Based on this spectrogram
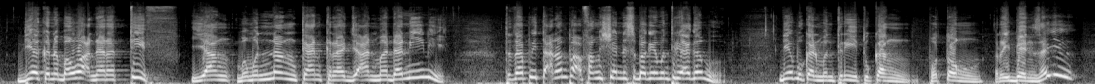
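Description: There is noticeable background noise as a man speaks at a moderate pace in a high pitch. His loudness stays very even while his pitch swings very widely. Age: 40s. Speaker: political commentator. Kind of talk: political commentary monologue.

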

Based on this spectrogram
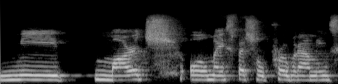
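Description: Against a quiet background, a woman talks. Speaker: interview guest. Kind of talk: interview answer. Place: home room. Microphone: earbuds.

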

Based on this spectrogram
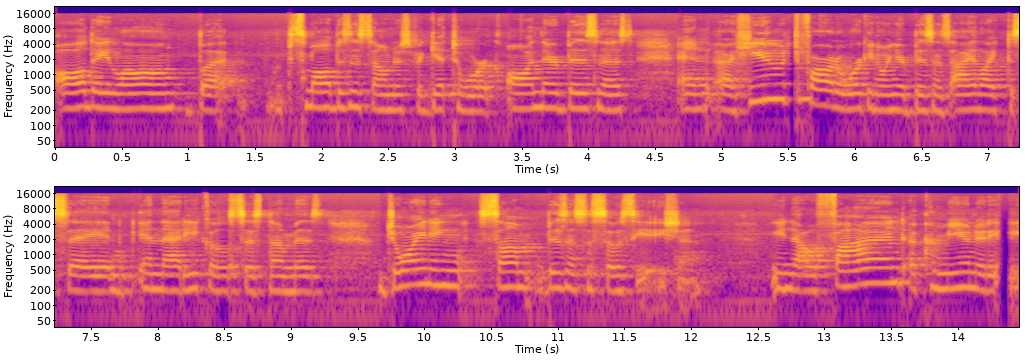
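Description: A woman's voice at a moderate pace, fairly even in intonation and very even in loudness, with audible room echo and light background noise. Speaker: guest. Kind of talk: interview answer. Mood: warm, friendly advice. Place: home room.

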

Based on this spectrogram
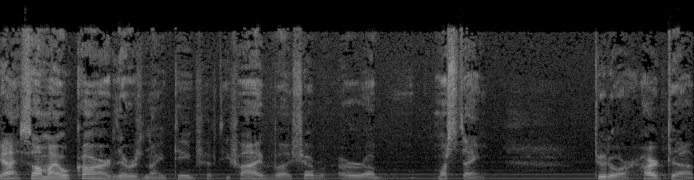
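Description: Over music in the background and with audible room echo, a man with an American accent speaks at a moderate pace in a fairly high voice, leaving long, frequent pauses. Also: ordinary pitch variation. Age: 80s+. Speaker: mayor. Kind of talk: council meeting remarks. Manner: halting.

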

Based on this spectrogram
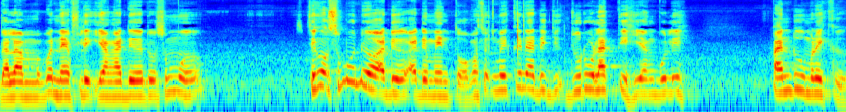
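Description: A man with a Malaysian accent at a moderate pace, ordinary pitch variation, long, frequent pauses, and light background noise. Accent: Malaysian Malay. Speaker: property agent and mentor. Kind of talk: live stream chat with viewers. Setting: live video stream. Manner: animated, chatty. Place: home room. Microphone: phone near.

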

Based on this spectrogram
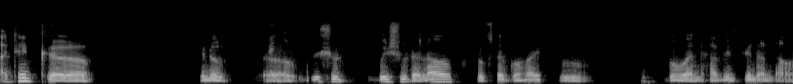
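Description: Against a quiet background, a man with a very deep, low pitch speaks with ordinary pitch variation and long, frequent pauses. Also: fairly slow pace. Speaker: seminar organizer and moderator. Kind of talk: academic seminar discussion. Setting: video call. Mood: thoughtful, conversational. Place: home room. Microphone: video call.

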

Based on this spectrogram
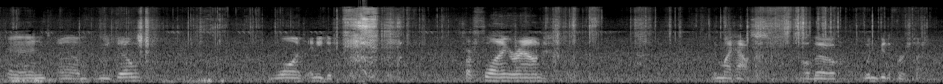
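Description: Against clear background noise, a man talks slowly at a fairly high pitch, with long, frequent pauses.

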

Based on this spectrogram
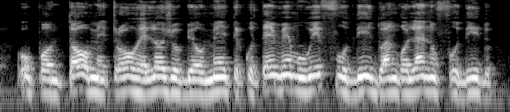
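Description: A dark, mellow tone at a moderate pace, with fairly even intonation and hardly any pauses. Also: man. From Angola. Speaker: comedic vlogger. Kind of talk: comic monologue. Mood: humorous, mock indignant. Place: home room. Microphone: phone near.

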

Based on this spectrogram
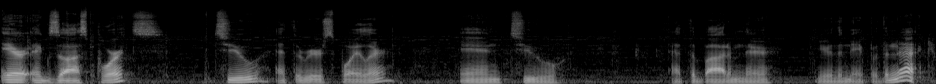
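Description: Faint music plays behind a man with a very deep, low voice. He speaks at a very slow pace with long, frequent pauses. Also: ordinary pitch variation. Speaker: presenter. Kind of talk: product review presentation. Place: shop. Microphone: lapel.

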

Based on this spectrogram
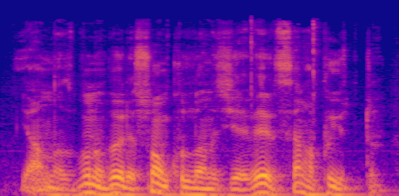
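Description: A man speaks at a moderate pace. His pitch varies in an ordinary way, and audible room echo surrounds it. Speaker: programming instructor. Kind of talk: live coding lecture. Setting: live stream. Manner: many filler sounds.

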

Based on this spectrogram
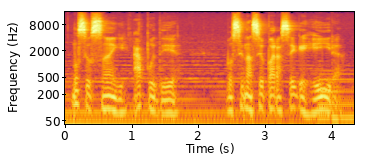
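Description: Clear music plays in the background while a man with a very deep, low pitch talks at a fairly slow pace. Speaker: voice-over announcer. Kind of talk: motivational message. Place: studio. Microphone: studio mic.

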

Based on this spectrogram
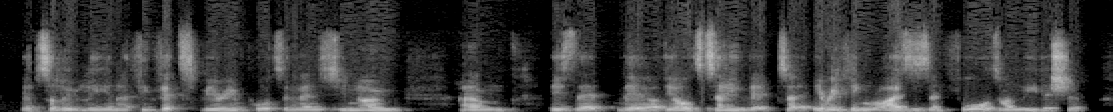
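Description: Someone with a New Zealand accent talks at a fairly quick pace with fairly even intonation against a quiet background. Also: man, medium pitch for a man. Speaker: former rugby player and rugby administrator; rugby coach guest. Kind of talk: casual interview. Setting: video call. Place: meeting room. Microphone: video call.

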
